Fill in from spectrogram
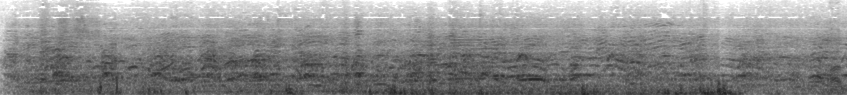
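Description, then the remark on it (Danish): A dense, chaotic crowd din of many overlapping voices shouting and chattering at once, steady and loud throughout with scattered sharper outbursts and hurried movement, as police intervene against a demonstration in front of party venues in Folehaven, Copenhagen. “Det endte i det rene kaos, da politiet greb ind over for en demonstration, som var foran festlokalerne.”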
